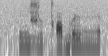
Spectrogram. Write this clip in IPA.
e̤˦ʑɯ˩ kʼɒ˩bɯ˦ ɳɛ̤˦

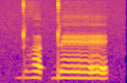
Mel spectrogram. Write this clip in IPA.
ɖʱɐʔɖɛ

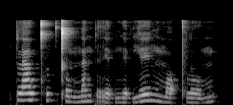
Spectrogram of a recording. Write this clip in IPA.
pla˥˩wkʰɯ˦˥k̚ tʰo˧mna˥˩npre˨˩ʔ ŋe˨˩ʔjeː˥˩ŋ mɔ˨˩ʔpʰlo˩˦m

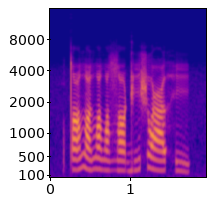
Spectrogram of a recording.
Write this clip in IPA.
tˤɪ ðˤɪðiðˤə zˤə ɡiʃɔʕə hi

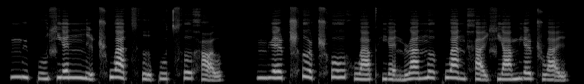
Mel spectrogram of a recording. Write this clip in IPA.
my˥˨ pu˨˦ ɕjɛ˦n n̪ḭ˨˩ʈ͡ʂʰwä˥˨ t͡sʰɹ̩˨˩pu˨˦t͡sʰɤ˦xɑ̰˨˩ʊ̯ | mɥɛ˦ ʈ͡ʂʰɤ˥˨ʈ͡ʂʰo˦ʊ̯ xwä˨˦pʰjɛ̰˨˩nɻä˦ n̪ɤ˥˨kwa˥˨nxa̰˨˩ɪ̯ ɕjä˨˦mjɛ˦ʈ͡ʂwa̰˨˩ɪ̯

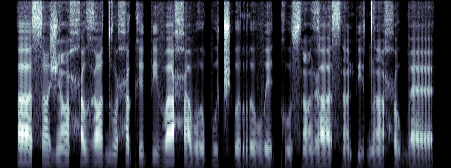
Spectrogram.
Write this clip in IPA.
a sɑʒɑ̃ ħɤɣɑdu ħɤkepʲeβa ħaβɤ put͡ʃʼɤrɤβe kusɑ̃ɣa sãpʲʉdã ħubæ

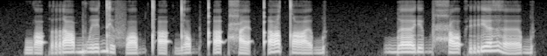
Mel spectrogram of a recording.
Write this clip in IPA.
wɒ˩ʔrɑ˧bwɪ˧˥ dɪ˩fɒ˩˧btʼɑ˩ʔ dɔ˧b qʼʌ˧ʔħæ˩ʔqʼɜ˥ tˤɜ˧b | ɡ͡bɜ˧ɾʲə˧b ħɔ˧ʔrʲɜ˥ɦɜ˩˧b

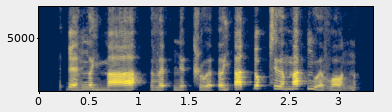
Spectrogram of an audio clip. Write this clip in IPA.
ɗɛ˨˩˦ ŋə˧jmaː˧˥ | vɛ˨˩p̚nɨ˨˩t̚ ʂu˨˩˨ə̯ ʔə˧jʔa˦˥t̚ ɗɔ˦˥p̚sɨ˧ə̯ ma˦˥k̚ŋu˨˩˨ə̯vɔ˨˩˦n

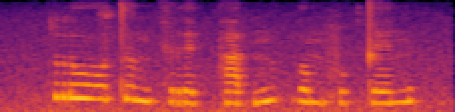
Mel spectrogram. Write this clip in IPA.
proː˧tɯ˨˩ŋ kre˨˩k̚ha˨˩t̚ ŋɯ˥˩k̚lo˧m fu˨˩k̚te˦˥n

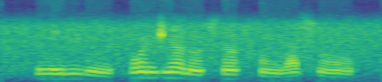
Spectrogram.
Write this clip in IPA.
li˧mu˨ | ɔ̃˦d͡ʒã˦˨ɾɔ̃˧ sã˧hɔ̃˨ɡa˧ sɔ̃˨

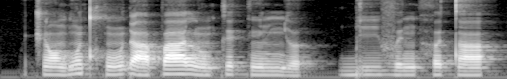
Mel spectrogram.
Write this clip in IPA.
t͡ʃɔ̃˨ɡʷũ˦t kũ˨˦ɗa˨paː˦ lũ˨ke˦ kĩ˧nɲə˨ | ɡ͡biː˧ve˧ŋ hə˧tã˧

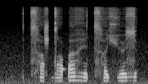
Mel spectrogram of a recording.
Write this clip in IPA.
t͡sʰɐ˨ʃdˤø˨ʔɐ˦ɦe˨ t͡sʰɐ˨çø˦z

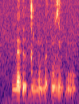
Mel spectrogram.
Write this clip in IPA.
nɛ˦ɗɨ˧ɡɨ˧ɲũ˨ nə˦tũ˦zĩ˧ ɓũ˨

